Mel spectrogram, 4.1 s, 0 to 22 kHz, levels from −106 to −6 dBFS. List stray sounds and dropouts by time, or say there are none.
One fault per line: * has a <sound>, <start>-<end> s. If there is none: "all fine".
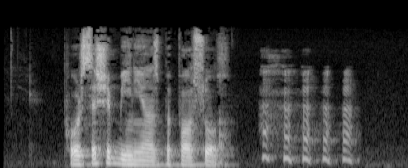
* has a laugh, 2.6-3.6 s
